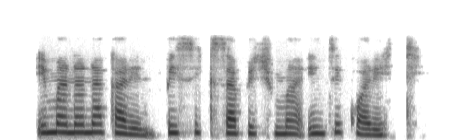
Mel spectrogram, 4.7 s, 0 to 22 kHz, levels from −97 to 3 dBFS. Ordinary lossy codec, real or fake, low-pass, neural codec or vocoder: Opus, 24 kbps; real; 7.2 kHz; none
